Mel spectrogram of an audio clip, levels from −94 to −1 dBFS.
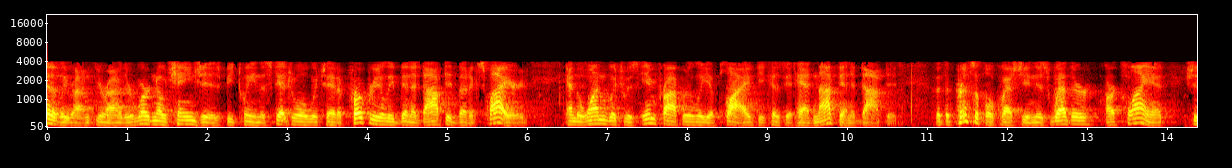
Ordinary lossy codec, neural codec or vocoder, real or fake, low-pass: AAC, 16 kbps; vocoder, 44.1 kHz, 80 mel bands, Vocos; fake; 7.2 kHz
